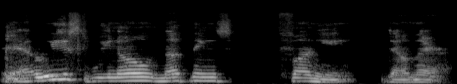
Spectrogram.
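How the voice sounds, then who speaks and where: A man's voice: fairly high pitch, lively intonation, slow pace, mellow, poor audio. Brief: actor as tipsy, boorish male pal, teasing and jokey, everyday delivery, video-call table read. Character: boorish, tipsy, joking male buddy with a beer. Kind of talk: short film table read.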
